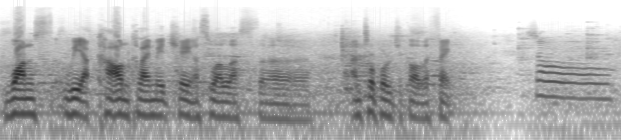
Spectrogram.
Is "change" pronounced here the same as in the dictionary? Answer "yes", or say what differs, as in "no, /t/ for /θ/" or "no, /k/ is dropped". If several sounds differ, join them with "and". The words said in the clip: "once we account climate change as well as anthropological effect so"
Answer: no, /dʒ/ is dropped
